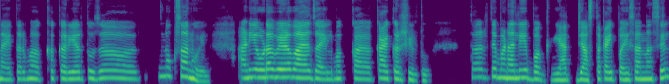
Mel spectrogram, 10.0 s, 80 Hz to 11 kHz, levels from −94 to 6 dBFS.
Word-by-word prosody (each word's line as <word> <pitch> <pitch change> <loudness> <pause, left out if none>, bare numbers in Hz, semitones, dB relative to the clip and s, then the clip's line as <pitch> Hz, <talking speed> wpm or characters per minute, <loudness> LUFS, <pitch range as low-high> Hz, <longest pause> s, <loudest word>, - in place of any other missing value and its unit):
नाही, 220 -2 -2
तर 230 0 -4
मग 240 0 -1
अख्खं 225 +3 -7
करिअर 235 0 0
तुझं 250 0 -3
अ, - - -9 0.4
नुकसान 310 -3 +1
होईल 165 -9 -1 0.5
आणि 260 +2 +2
एवढा 275 +1 +4
वेळ 280 0 +6
वाया 260 -2 +6
जाईल; 225 -3 -1
मग 235 +1 -4 0.2
काय 230 -2 -1
काय 250 -2 +4
करशील 215 -3 -2
तू?" 185 -2 -9 0.7
तर 285 0 -6
ते 300 - +1
म्हणाले, 270 -1 +3
"बघ, 230 -3 -1 0.2
यात 205 0 +1 0.2
जास्त 205 +1 +1
काही 230 -1 +4
पैसा 215 +1 0
नसेल 230 +5 -1
240 Hz, 165 wpm, -23 LUFS, 225-265 Hz, 0.7 s, वेळ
